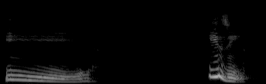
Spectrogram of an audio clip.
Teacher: So vowel E does not just sound like E, but rather E, starting with the E and sliding to A. Start with a higher pitch and slide to a lower pitch.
